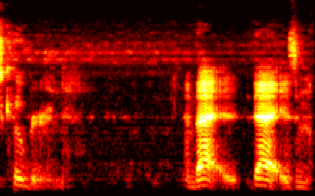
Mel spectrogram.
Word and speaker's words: Cockburn: i'd pick it up it's spelled bruce cockburn but right here it says pronounce coburn so we'll say bruce coburn and that that is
